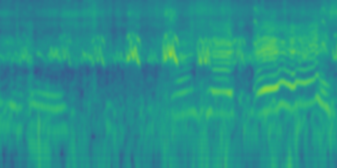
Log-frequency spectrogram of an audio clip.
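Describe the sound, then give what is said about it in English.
A flock of molting brant geese, most unable to fly, calls in overlapping, nasal honks and gabbling cries that grow busier and louder toward the end as a team of biologists rounds the birds up and divides them into three separate pens. “start rounding up the birds and dividing them into three separate pens.”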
